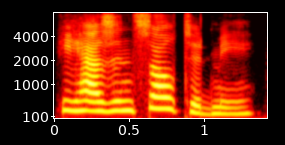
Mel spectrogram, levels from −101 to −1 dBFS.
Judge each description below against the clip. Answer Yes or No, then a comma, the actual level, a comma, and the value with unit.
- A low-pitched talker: No, high, 240 Hz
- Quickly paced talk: No, average, 170 wpm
